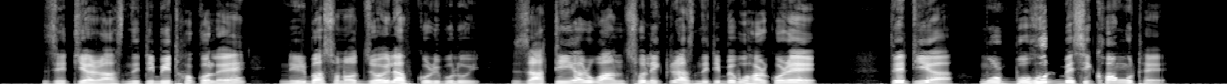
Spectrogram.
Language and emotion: Assamese, angry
